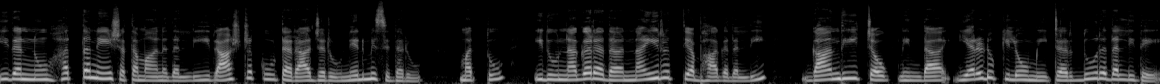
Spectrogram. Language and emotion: Kannada, neutral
